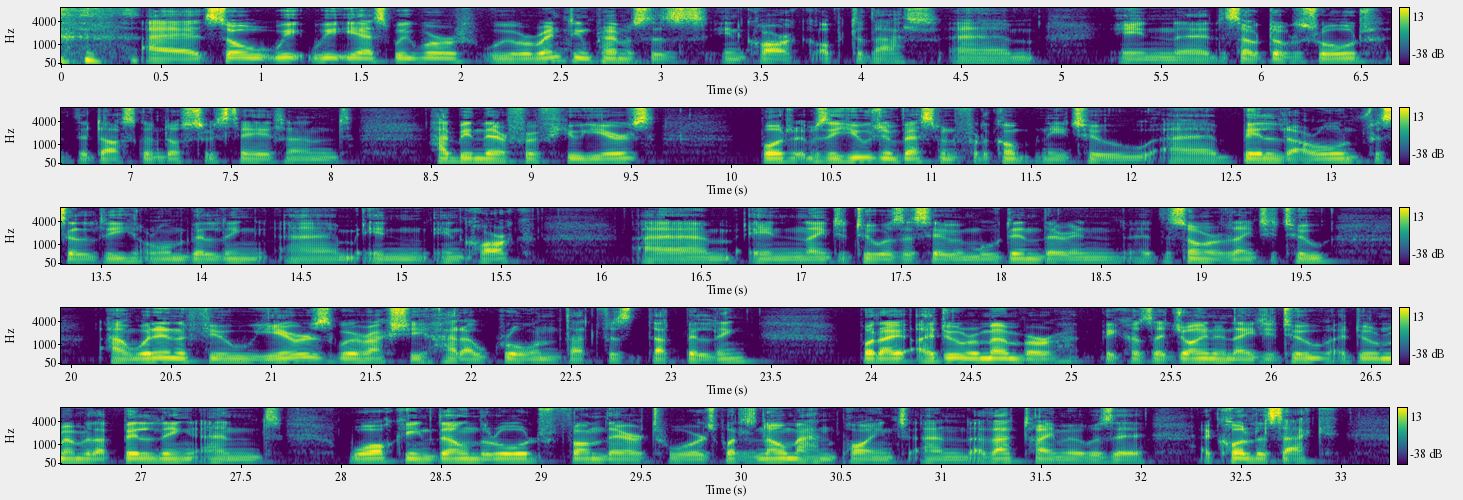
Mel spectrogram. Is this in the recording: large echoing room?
no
